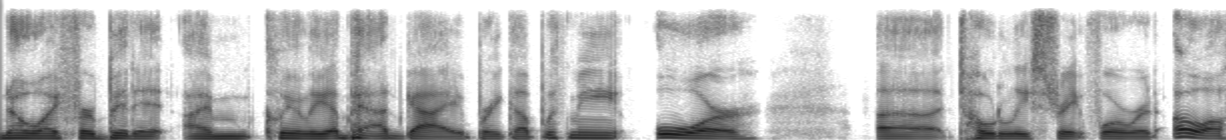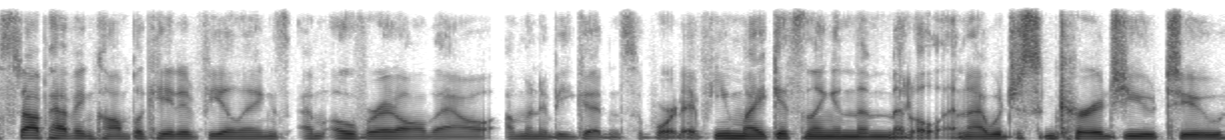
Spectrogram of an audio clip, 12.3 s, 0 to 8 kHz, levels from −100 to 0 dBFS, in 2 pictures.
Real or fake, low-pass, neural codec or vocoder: real; 7.2 kHz; none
